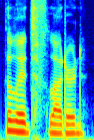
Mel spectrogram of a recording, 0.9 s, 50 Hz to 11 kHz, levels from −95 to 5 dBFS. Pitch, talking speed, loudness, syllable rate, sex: 170 Hz, 190 wpm, -15 LUFS, 5.8 syllables/s, female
